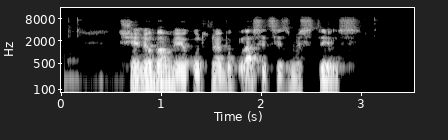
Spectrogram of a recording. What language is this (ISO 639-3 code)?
kat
